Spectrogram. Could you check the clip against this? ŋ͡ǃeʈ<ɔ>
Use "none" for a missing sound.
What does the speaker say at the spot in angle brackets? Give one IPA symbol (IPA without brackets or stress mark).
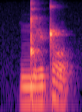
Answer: ɔ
